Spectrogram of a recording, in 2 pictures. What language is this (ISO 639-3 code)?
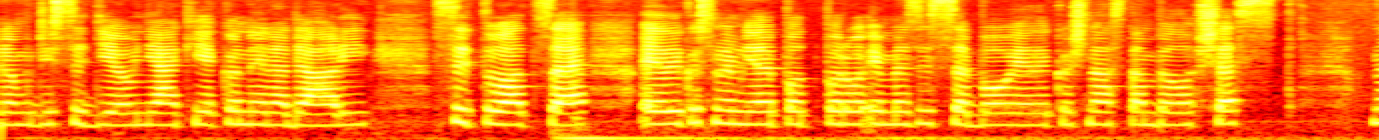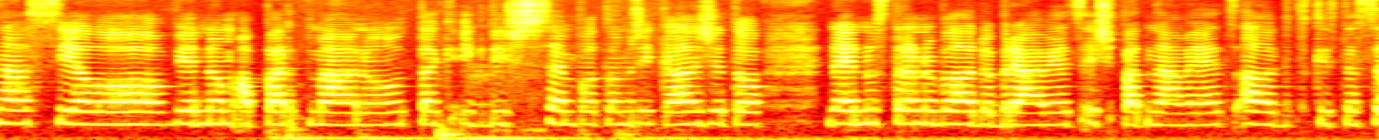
ces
